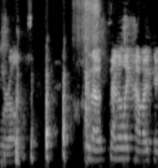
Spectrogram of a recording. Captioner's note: laughs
